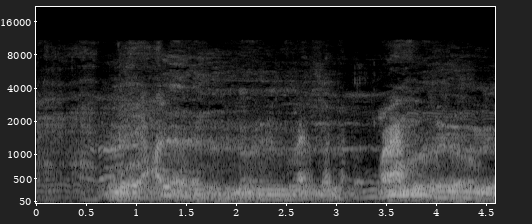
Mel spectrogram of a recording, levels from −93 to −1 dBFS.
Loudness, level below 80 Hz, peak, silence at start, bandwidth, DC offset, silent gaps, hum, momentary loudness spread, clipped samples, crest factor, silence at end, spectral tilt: -40 LUFS; -64 dBFS; -22 dBFS; 0 s; 11.5 kHz; under 0.1%; none; none; 14 LU; under 0.1%; 18 dB; 0 s; -6.5 dB/octave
